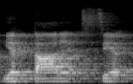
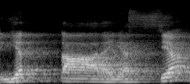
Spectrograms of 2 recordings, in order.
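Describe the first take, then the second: First: A middle syllable is left out of the word. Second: Every syllable of the word is pronounced. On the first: The speaker calls it wrong. "कई लोग थोड़े से यहाँ यत्तारस्य इस प्रकार से बोल देते हैं" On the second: The speaker calls it right. "तो यत्तारयस्य"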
